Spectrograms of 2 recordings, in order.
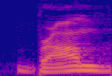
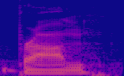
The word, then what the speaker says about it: Brom: you can give Brom, let him do one of those.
